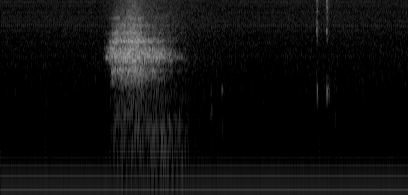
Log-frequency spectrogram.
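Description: Near silence, broken about a second in by one short breathy exhale like a sigh that fades out, then two faint ticks near the end.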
